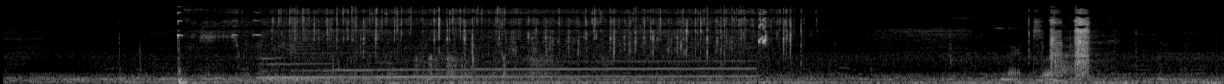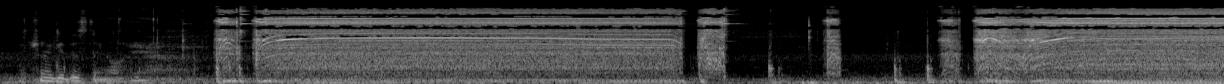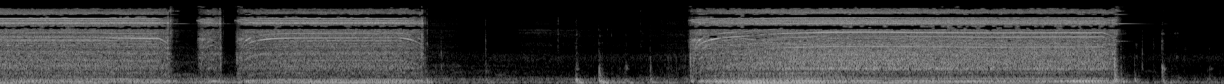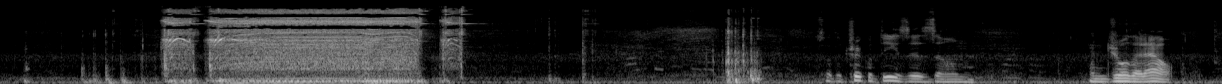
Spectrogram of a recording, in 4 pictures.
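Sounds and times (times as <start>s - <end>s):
power drill drilling metal: 1.8s - 7.7s, 14.4s - 19.7s, 21.6s - 28.8s, 31.4s - 35.9s, 38.3s - 41.5s.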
